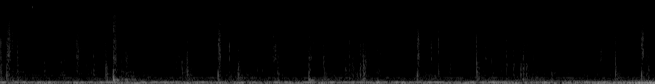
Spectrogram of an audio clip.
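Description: Slow footsteps tread softly on a hard floor.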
